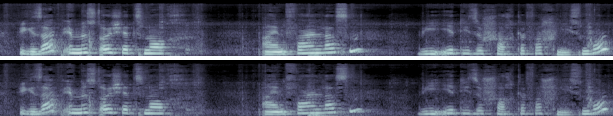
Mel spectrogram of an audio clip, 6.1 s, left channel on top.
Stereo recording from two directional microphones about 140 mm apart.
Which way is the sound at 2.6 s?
25° left (ahead or behind).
